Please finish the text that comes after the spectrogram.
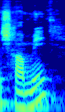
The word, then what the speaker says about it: স্বামী: প্রথমে এটা বফলা উচ্চারণ হবে না শুধুমাত্র এখানে স্বামী উচ্চারণটা হবে স্বামী স্বামী উচ্চারণ হবে কিন্তু এখানে অন্য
